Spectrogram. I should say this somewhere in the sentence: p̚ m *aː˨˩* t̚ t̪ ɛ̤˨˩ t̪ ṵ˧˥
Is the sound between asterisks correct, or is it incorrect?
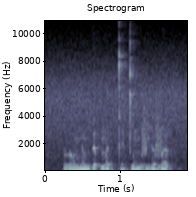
incorrect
